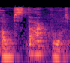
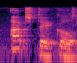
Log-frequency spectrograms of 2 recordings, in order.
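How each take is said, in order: First: The stress is on the second syllable. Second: The stress is on the first syllable. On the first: The speaker calls it wrong. "because in Spanish they say obstáculos" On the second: The speaker calls it right. "obstacles, not"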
